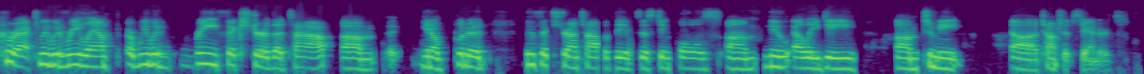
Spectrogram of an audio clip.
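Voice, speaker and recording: A woman applicant answering questions at a planning meeting, halting with frequent ums and restarts. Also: on the low side, steady tone, highs cut off. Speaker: applicant presenting a site plan. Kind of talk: public meeting testimony.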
